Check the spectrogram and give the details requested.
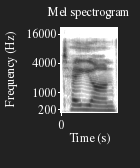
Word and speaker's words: Taeyeon: And that's pronounced Taeyeon for everyone. Right, Taeyeon.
